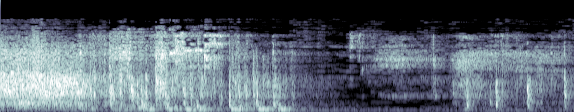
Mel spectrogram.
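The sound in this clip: Gunshots in an old western radio drama: talk and tense sound at the start give way to a few sharp, thin shots near the end, heard through narrow, muffled radio sound.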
